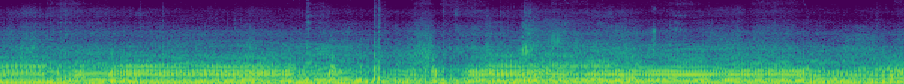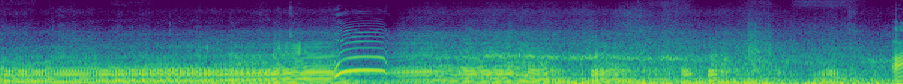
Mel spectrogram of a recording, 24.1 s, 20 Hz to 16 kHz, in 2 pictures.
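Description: A Yamaha R7 motorcycle engine revs up close with rising and falling pitch sweeps that build into a loud climbing roar. A sharp whining sweep passes about two-thirds of the way through, and nobody speaks.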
